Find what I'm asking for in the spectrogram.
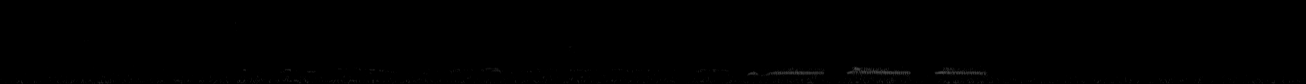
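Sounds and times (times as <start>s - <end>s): bird cooing: 7.5s - 9.9s
faint wavering bird call: 7.5s - 9.9s.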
